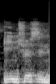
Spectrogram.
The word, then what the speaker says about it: interested: isn't interested in politics just interested remember the pronunciation is in dress did yes interested in politics he's interested in music now this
